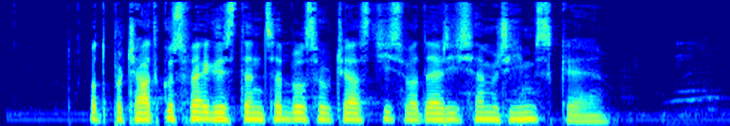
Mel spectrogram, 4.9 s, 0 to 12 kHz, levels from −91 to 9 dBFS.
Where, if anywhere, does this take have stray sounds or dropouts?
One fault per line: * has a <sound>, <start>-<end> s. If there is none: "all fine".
all fine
